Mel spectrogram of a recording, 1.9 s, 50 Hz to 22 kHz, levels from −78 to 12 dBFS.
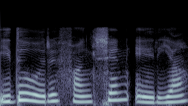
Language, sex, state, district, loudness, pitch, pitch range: Tamil, female, Tamil Nadu, Nilgiris, -14 LUFS, 220 Hz, 210-255 Hz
